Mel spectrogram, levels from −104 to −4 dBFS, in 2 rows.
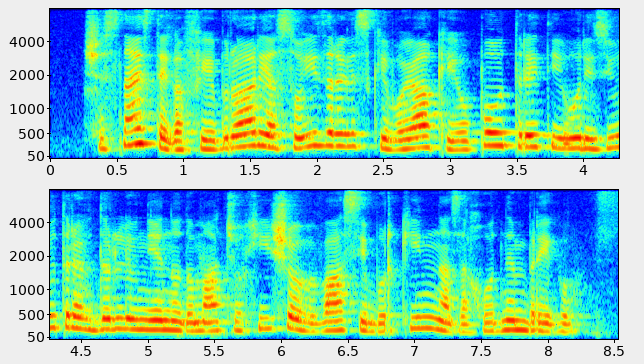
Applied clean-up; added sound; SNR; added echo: none; none; none; none.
